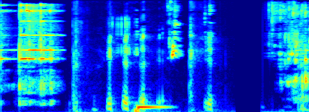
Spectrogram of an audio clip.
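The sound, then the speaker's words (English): Climax moonshine poured into a glass, recorded live, heard as bright glassy clinks and splashy bursts at the start and again at the end, with a brief stretch of voice in between. “That was actual Climax moonshine pouring.”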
